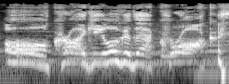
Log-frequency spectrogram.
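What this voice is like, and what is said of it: Poor Steve Irwin impression. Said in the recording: “my absolute worst impersonation of Steve Irwin”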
